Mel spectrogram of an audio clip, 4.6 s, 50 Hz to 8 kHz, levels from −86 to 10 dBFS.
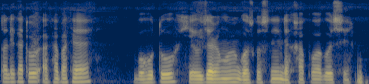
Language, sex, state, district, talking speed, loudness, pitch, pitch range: Assamese, male, Assam, Sonitpur, 115 wpm, -21 LUFS, 130 Hz, 120-140 Hz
